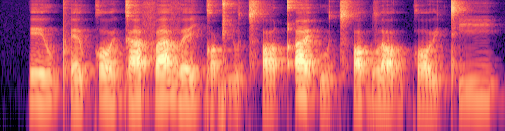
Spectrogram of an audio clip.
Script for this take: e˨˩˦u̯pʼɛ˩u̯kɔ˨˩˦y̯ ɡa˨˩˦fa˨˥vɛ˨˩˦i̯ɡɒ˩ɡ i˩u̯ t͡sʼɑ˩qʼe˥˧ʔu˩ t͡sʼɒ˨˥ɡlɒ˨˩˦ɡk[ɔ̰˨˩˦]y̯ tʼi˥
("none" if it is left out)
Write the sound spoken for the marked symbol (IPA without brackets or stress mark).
ɔ˨˩˦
